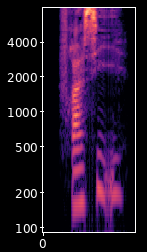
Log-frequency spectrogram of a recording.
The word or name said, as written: frasige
